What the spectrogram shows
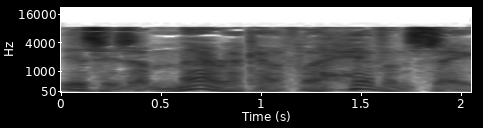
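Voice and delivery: ordinary delivery

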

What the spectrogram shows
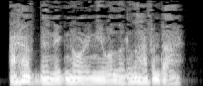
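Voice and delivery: ordinary delivery

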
